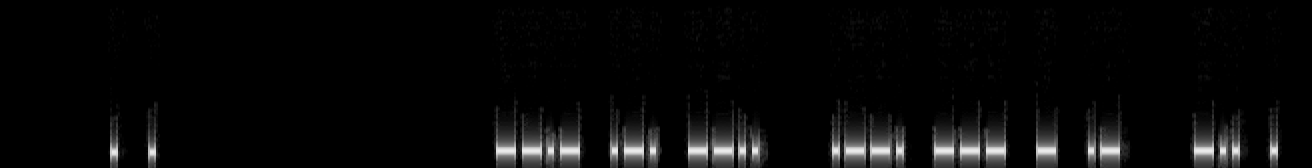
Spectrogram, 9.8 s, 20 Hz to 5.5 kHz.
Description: Morse code, heard as a keyed tone, about 25 wpm, spaced as for 20 wpm, 590 Hz. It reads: EE QRZ POTA DE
